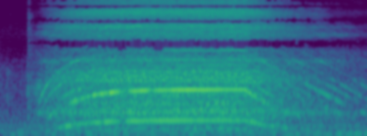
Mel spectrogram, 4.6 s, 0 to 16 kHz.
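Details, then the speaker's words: Homemade wearable cuirass negative-pressure ventilator (plastic container with car vacuum cleaner, slide switch): motor whines up, runs about 2.5 seconds, then winds down; vacuum on for wearer's inhalation, off to exhale. "i turn off the switch to exhale you can see the housing will deflect or inflate when a vacuum is created that's when I'm inhaling"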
